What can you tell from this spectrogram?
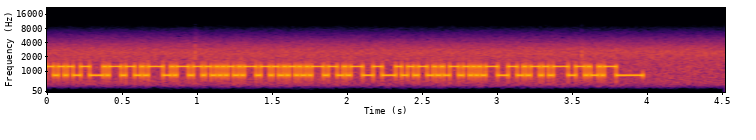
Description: RTTY (50 baud, 450 Hz shift), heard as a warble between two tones, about 1030 Hz centre. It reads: … SE DENOMINARON THE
